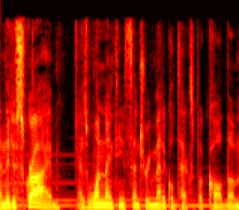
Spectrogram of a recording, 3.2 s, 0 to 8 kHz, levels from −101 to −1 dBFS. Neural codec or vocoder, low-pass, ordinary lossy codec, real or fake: none; 7.2 kHz; MP3, 64 kbps; real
